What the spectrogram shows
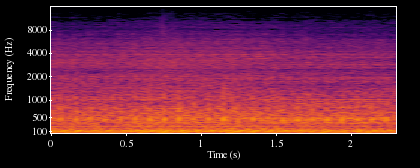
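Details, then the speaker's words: Frigidaire washer-dryer FGX831FS5 with intermittent no-spin complaint, top open showing motor, belt and transmission: low, steady hum during spin, no grinding, thumping or squeal; normal spin cycle. "Looks good. Pretty smooth. Turn it off."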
